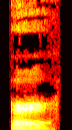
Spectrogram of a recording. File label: rhotic mid central, IPA sounds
